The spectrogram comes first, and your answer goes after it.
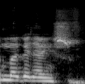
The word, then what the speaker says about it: Magalhães: We say Fernando de Magalhães. His real name.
